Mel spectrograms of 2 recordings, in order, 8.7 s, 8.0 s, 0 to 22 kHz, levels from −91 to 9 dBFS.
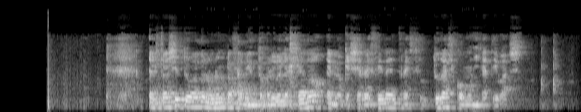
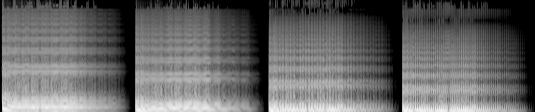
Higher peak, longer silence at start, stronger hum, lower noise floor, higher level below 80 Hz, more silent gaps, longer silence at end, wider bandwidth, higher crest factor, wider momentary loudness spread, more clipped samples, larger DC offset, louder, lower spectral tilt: about the same, 0 dBFS vs 0 dBFS; first, 0.7 s vs 0 s; neither; first, -48 dBFS vs -31 dBFS; second, -54 dBFS vs -10 dBFS; second, none vs 1.96-2.02 s, 3.97-4.02 s; about the same, 0.35 s vs 0.45 s; second, 7.8 kHz vs 16.5 kHz; first, 14 dB vs 8 dB; first, 20 LU vs 16 LU; second, under 0.1% vs 3%; neither; second, -14 LUFS vs -9 LUFS; second, -5.5 dB/octave vs -7 dB/octave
